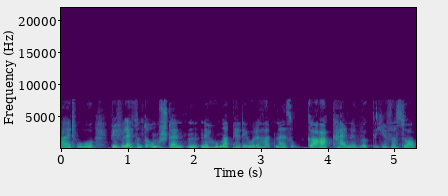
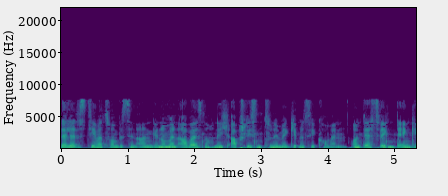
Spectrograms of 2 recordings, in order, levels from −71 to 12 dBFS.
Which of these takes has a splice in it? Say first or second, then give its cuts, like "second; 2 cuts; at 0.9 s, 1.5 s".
second; 1 cut; at 4.3 s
